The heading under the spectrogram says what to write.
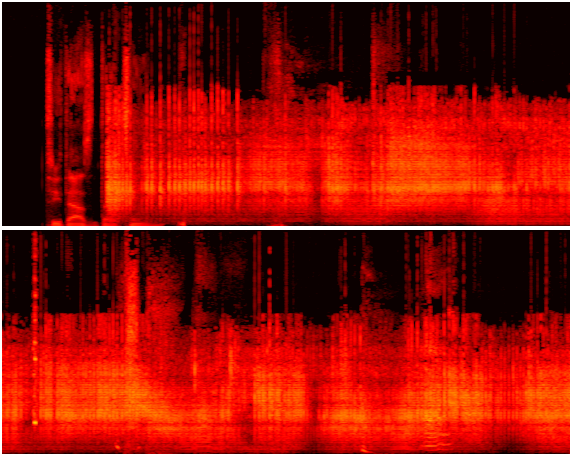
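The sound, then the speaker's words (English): A long, loud fart noise: a low, tonal blurt at the start gives way to a sustained, raspy, sputtering buzz that drags on for roughly ten seconds without a break. “Oh, is this fart?”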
